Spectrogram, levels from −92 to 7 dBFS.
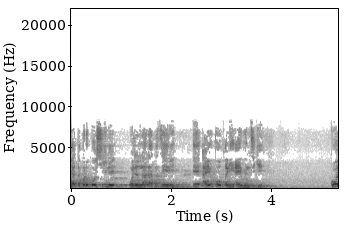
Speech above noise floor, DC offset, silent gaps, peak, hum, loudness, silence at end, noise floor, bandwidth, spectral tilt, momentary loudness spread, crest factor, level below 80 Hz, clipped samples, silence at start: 27 dB; under 0.1%; none; -8 dBFS; none; -23 LUFS; 0 s; -49 dBFS; 8.4 kHz; -4 dB/octave; 11 LU; 16 dB; -52 dBFS; under 0.1%; 0 s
